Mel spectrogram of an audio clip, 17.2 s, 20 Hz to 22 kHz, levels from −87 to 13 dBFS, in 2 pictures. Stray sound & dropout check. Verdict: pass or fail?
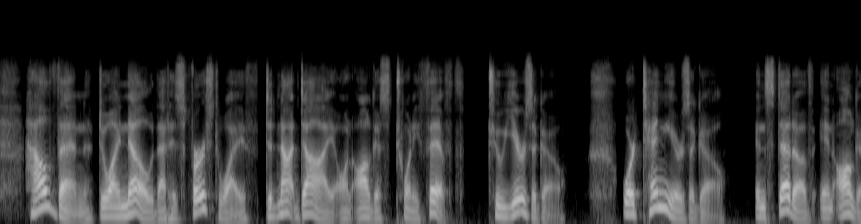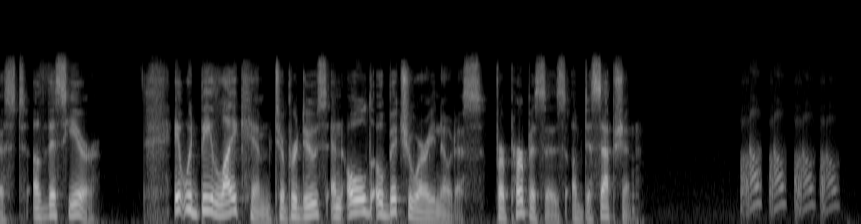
fail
